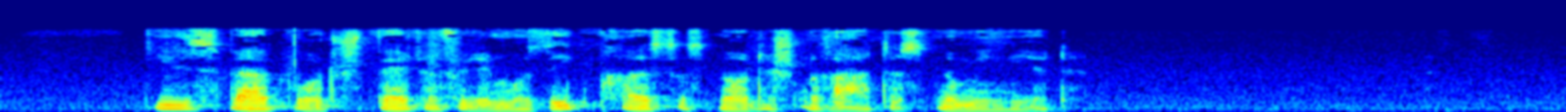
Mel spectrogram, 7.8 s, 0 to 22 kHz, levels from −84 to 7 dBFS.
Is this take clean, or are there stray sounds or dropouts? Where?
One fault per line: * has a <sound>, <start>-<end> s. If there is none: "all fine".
all fine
